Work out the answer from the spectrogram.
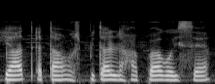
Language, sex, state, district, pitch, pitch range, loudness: Assamese, female, Assam, Kamrup Metropolitan, 210 Hz, 205-215 Hz, -16 LUFS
